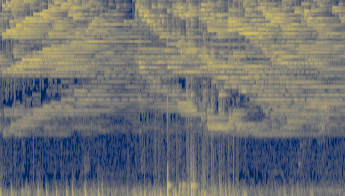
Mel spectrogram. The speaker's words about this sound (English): will you ring your chime that's right behind you?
